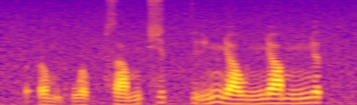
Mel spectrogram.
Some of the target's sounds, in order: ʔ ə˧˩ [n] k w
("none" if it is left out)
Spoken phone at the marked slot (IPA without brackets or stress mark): m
